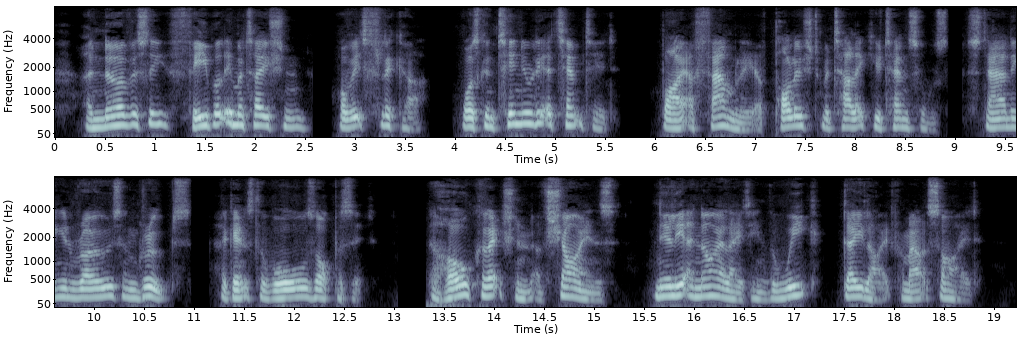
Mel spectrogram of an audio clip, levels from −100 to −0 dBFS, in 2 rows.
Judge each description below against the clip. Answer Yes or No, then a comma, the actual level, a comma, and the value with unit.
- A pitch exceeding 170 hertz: No, medium, 155 Hz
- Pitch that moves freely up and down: No, average, 3.8 semitones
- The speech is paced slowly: Yes, slow, 120 wpm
